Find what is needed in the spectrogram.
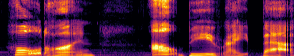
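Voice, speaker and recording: Faint music sits behind a woman doing a put-on character voice at a fairly low pitch. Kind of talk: roleplay character dialogue. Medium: solo performance. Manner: warm, gentle. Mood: kindly, curious.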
